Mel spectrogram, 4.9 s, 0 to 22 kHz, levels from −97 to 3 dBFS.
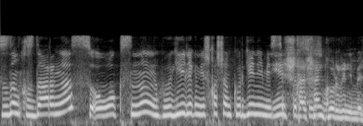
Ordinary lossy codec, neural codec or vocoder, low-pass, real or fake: none; none; none; real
